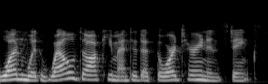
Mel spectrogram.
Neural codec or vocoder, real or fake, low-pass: codec, 16 kHz, 16 kbps, FunCodec, trained on Chinese and English, 50 frames a second; fake; 7.2 kHz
